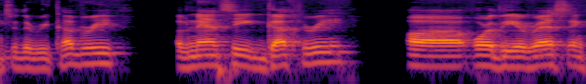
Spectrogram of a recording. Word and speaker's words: Guthrie: Do you need me to spell it? Gunry. G. Guthrie.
